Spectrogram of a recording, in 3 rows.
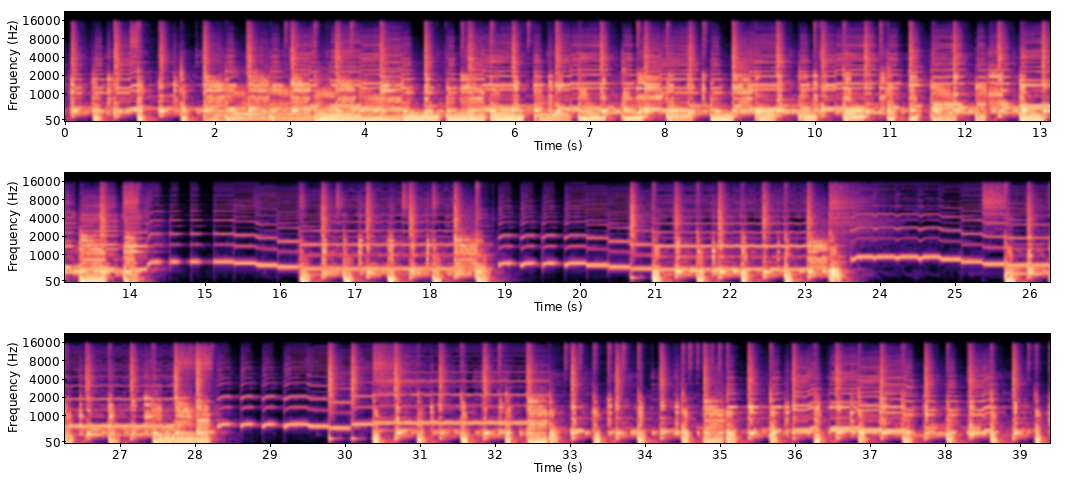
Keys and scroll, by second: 12.0 Down, 13.6 Down, 13.9 Left, 22.7 super+z, 23.2 super+z, 29.3 super+d.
